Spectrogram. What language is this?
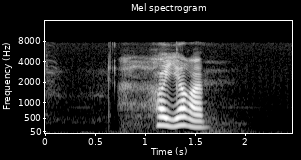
Norwegian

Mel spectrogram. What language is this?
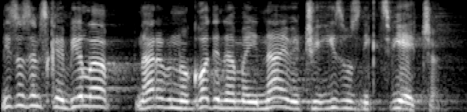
Croatian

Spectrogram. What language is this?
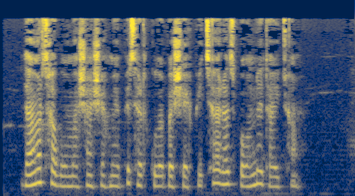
Georgian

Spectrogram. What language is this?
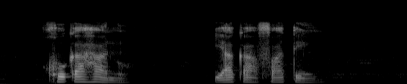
Tswana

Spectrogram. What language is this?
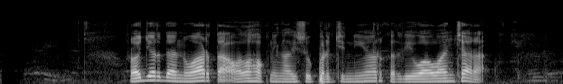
Sundanese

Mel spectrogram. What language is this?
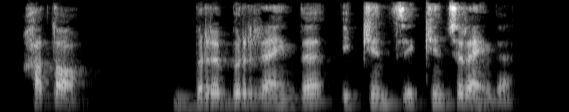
Uzbek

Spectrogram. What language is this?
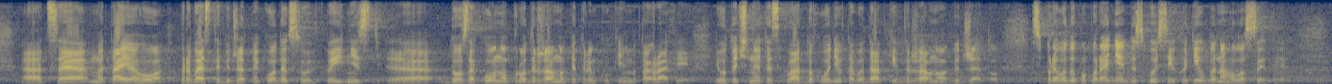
Ukrainian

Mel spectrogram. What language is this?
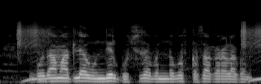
Marathi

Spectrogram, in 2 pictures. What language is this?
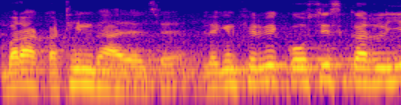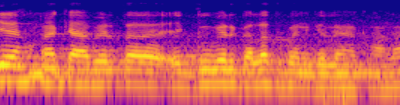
Maithili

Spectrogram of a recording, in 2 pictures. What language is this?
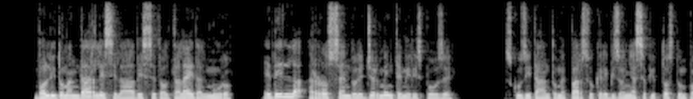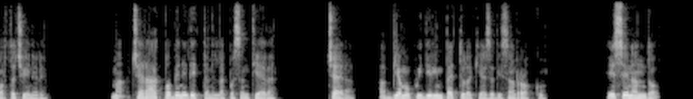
Italian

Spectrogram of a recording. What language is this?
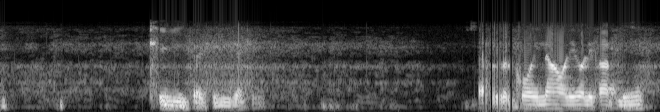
Punjabi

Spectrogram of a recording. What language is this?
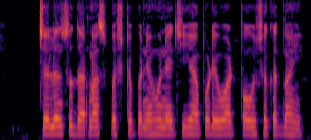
Marathi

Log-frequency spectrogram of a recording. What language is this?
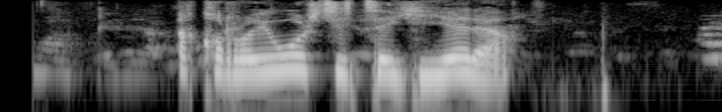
Kabyle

